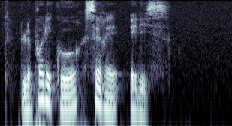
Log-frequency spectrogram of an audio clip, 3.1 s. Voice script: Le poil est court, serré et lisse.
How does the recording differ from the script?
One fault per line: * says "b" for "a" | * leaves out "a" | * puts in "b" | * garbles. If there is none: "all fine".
all fine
